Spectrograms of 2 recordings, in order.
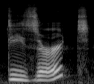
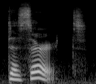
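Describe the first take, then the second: First: The first vowel is a full, clear vowel. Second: The first vowel is reduced to a weak schwa. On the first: "Some people will say dessert" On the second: "you'll say da. Repeat after me, da"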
